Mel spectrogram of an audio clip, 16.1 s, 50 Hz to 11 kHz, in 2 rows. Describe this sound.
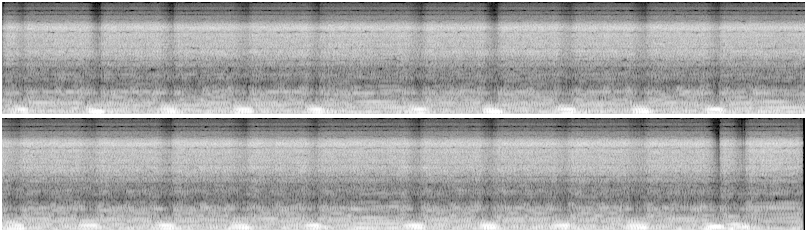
groove loop 4
i think most of thease are 120 bpm not to sure
guitar, hardcore, loops, rythem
